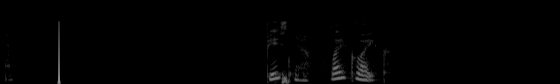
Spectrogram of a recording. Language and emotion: Russian, neutral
